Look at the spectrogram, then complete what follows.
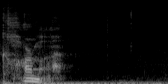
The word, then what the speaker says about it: CCRMA: in music and acoustics that's abbreviated ccrma and is sometimes pronounced karma and that's me in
